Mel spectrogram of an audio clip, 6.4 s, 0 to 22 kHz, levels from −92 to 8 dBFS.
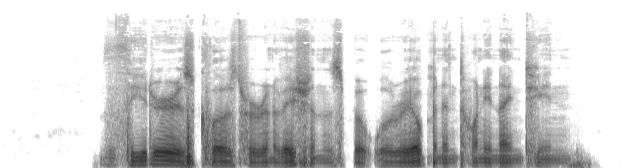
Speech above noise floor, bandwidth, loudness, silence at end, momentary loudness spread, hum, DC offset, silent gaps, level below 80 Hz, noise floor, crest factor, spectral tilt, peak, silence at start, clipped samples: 62 dB; 13 kHz; -20 LUFS; 0.6 s; 14 LU; none; under 0.1%; none; -40 dBFS; -81 dBFS; 18 dB; -7.5 dB/octave; -2 dBFS; 1.05 s; under 0.1%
